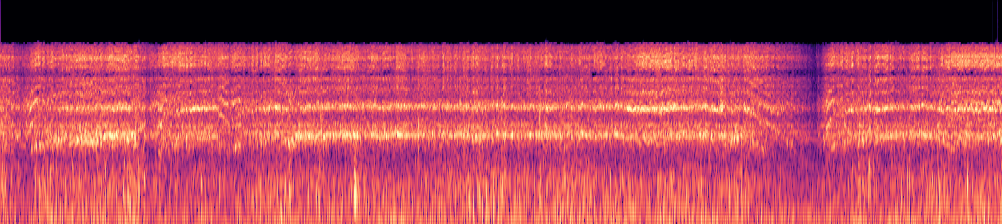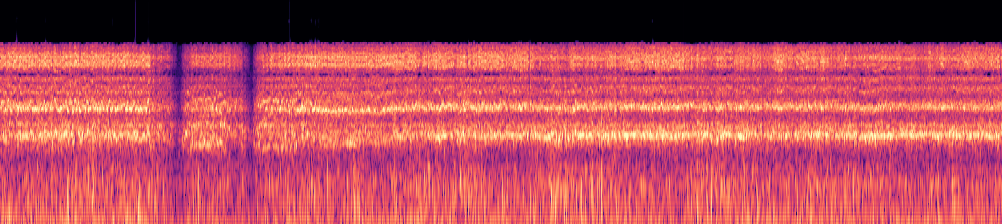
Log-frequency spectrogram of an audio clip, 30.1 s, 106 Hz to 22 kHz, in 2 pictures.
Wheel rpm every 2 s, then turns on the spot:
160, 190, 220, 230, 230, 170, 120, 200, 170, 110, 210, 230, 230, 230, 230.
none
